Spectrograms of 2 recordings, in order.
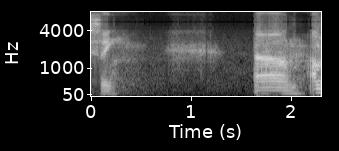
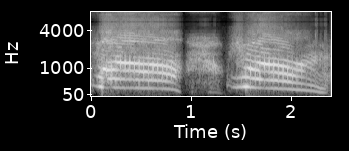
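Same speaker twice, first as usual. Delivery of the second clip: high, loud real whoops; excited whoa; 4 dB louder than usual. Real, not acted. Wrestler psyched about his debut, loud high whooping. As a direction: let the thrill burst out.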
